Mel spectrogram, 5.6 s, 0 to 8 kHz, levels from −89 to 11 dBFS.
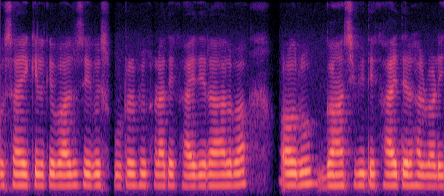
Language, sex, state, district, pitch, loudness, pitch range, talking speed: Bhojpuri, female, Uttar Pradesh, Deoria, 170 Hz, -16 LUFS, 170-175 Hz, 205 wpm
